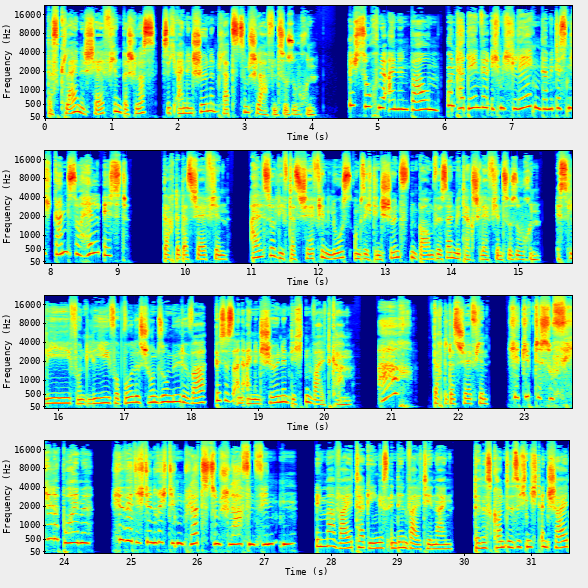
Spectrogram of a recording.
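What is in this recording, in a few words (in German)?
erzählung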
